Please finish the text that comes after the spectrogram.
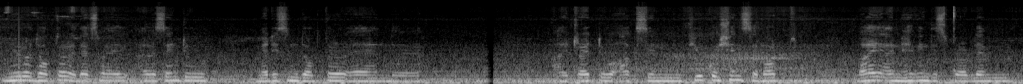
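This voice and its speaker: A young man with a husky, dry voice gives rambling, self-correcting commentary while driving through a city at night. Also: fairly high pitch. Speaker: vlogger. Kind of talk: casual narrated drive vlog. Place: in a car on a city road at night. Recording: loud road and car noise. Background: traffic and engine noise.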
